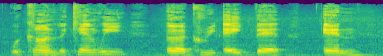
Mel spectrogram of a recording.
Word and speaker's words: Wakanda: I'm saying it right, Wakanda? Mm-hmm. Wakanda. Wakanda.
